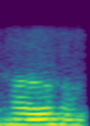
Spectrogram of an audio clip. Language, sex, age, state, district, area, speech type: Odia, male, 18-30, Odisha, Rayagada, urban, conversation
